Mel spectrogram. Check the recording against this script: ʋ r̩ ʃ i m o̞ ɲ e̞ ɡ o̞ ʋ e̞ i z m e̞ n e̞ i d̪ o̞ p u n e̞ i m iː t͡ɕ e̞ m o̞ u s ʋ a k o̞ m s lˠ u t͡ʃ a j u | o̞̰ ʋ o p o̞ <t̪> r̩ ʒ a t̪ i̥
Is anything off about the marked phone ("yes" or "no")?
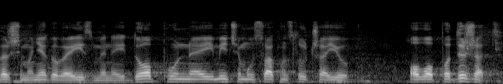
yes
